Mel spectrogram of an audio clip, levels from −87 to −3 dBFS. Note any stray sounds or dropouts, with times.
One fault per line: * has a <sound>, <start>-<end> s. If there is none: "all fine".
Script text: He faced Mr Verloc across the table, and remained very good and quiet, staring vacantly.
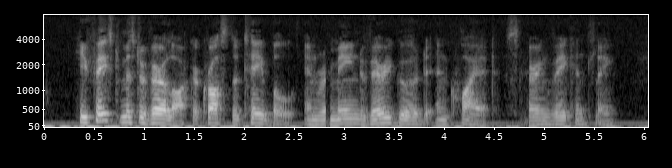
* has a dropout, 2.8-2.9 s
* has a dropout, 4.8-4.8 s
